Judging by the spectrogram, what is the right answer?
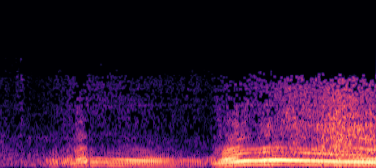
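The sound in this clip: A car accelerates along a road, its engine drone swelling and climbing in pitch, dipping briefly at a gear change, then surging louder and higher again as it pulls away.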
